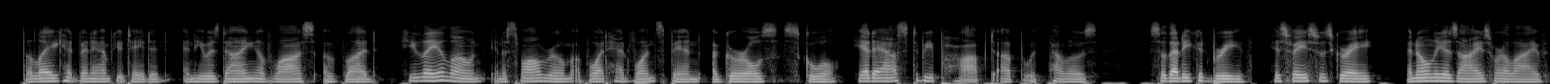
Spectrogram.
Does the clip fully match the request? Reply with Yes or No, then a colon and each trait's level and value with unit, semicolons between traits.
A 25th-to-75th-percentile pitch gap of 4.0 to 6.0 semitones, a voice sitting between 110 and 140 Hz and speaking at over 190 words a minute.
No: average, 2.8 semitones; low, 135 Hz; average, 200 wpm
